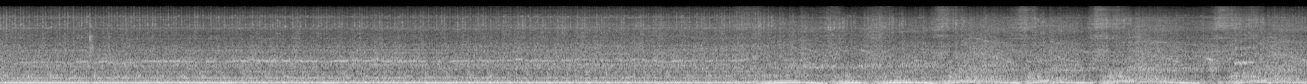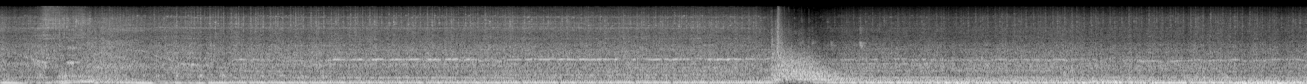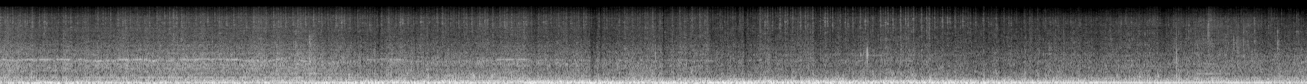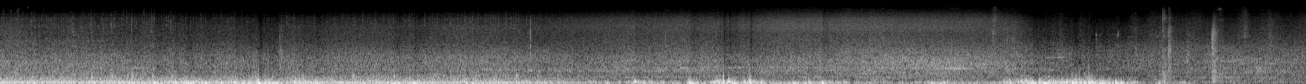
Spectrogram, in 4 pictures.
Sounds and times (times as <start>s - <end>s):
Car: 0.0s - 52.2s.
